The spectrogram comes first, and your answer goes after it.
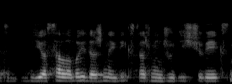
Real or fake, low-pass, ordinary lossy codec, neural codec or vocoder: fake; 7.2 kHz; AAC, 48 kbps; codec, 24 kHz, 0.9 kbps, WavTokenizer, medium speech release version 2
